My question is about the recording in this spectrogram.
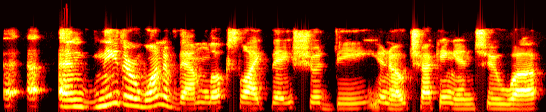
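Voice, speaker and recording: A woman in her sixties, a writer and guest, chatting in an interview, lively and emphatic, with frequent restarts. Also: mid-range voice, unhurried. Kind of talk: casual interview chat. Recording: dull lo-fi audio.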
